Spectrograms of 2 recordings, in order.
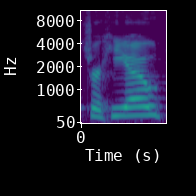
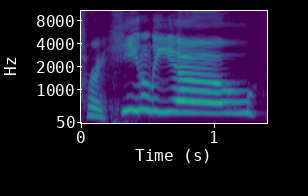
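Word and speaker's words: Trujillo: married last name was Trillo. T R U J I L L O. If you can pronounce fajita and you can pronounce tortilla, you can pronounce. I got tooli.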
